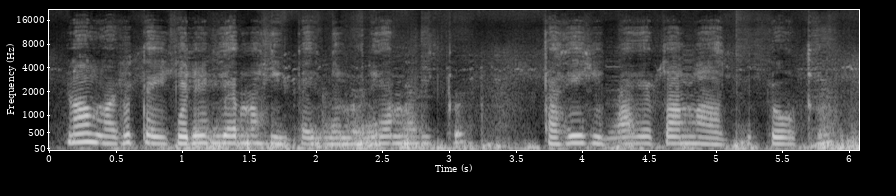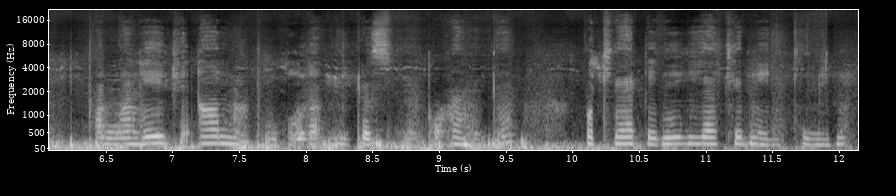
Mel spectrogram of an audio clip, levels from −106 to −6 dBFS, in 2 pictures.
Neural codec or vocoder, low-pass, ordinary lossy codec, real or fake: codec, 44.1 kHz, 1.7 kbps, Pupu-Codec; none; none; fake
